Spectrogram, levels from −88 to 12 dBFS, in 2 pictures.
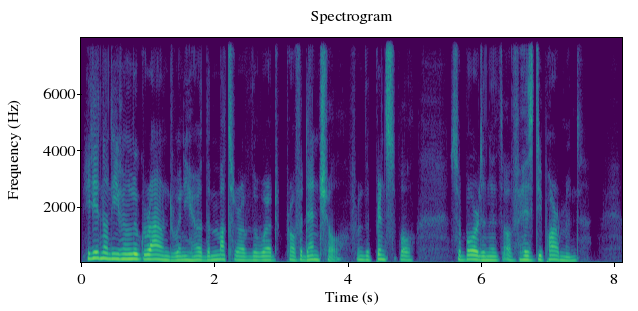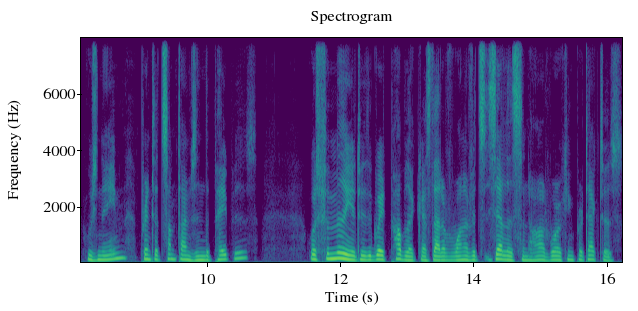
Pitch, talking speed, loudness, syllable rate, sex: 145 Hz, 165 wpm, -18 LUFS, 5.2 syllables/s, male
